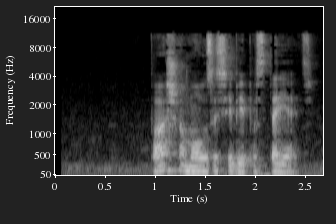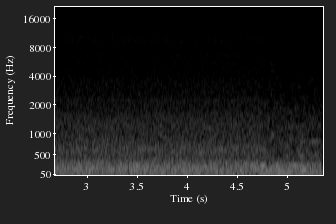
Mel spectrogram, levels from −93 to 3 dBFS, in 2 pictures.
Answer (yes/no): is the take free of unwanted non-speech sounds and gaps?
yes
